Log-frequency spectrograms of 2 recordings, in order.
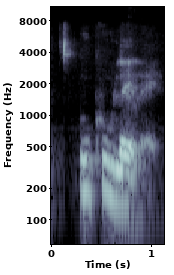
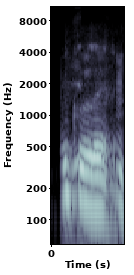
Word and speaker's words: ukulele: be pron the great the correct way to pronounce it in Hawaii so ukulele ukulele yeah if you go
